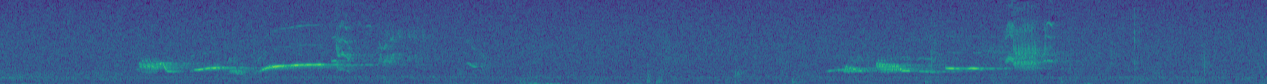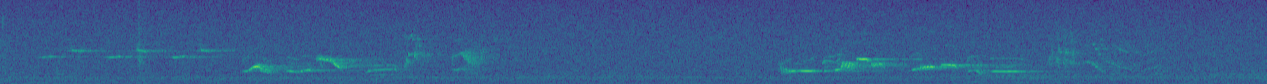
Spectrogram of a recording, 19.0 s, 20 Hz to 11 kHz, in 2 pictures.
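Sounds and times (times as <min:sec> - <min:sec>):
blackbird singing: 0:01.0 - 0:03.7, 0:06.2 - 0:08.1, 0:09.8 - 0:13.2, 0:15.4 - 0:18.3.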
